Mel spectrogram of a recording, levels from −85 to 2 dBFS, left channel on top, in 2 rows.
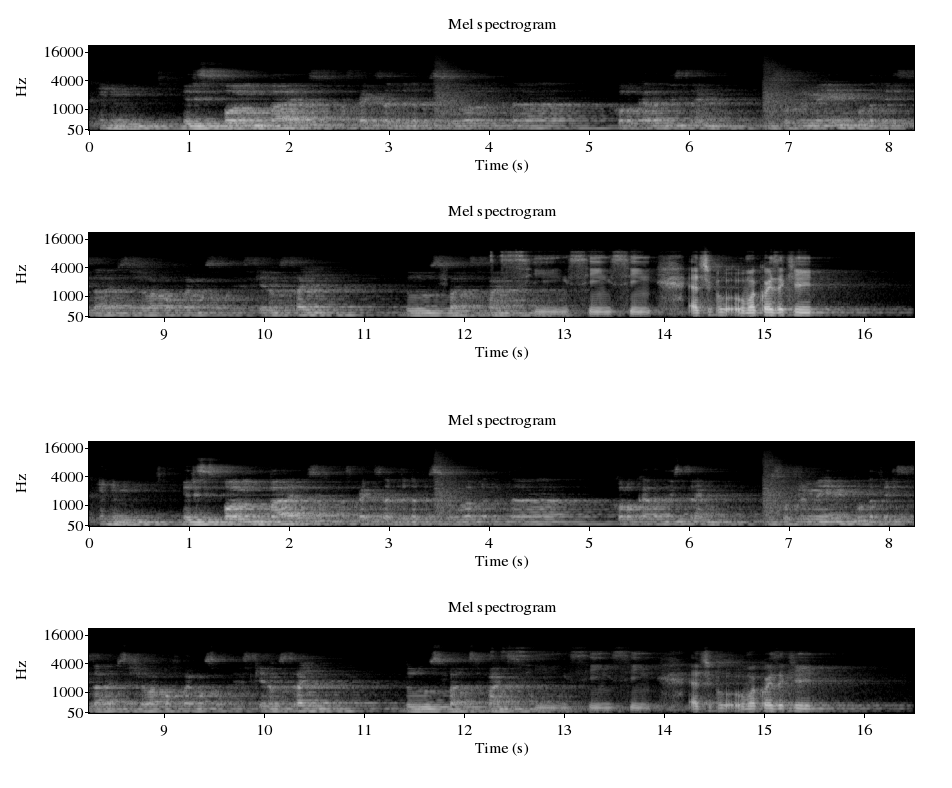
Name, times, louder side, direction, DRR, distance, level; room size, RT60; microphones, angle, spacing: voice 1, 0.1-0.6 0.9-4.7 5.3-6.3 6.7-10.6 11.4-12.6, right 1 dB, 55° right, -2 dB, 2.3 m, -31 dB
Gunshot gunfire, 3.5-3.9 6.7-7.2, right 1 dB, 10° right, 1.8 m, -45 dB
voice 2, 12.6-15.5, left 7 dB, 65° left, 18 dB, 0.3 m, -26 dB
17.0 x 6.4 x 6.8 m, 2.7 s
head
